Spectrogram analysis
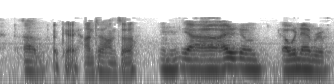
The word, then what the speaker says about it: Hunter x Hunter: Hunter x Hunter does not deserve that, and by the way, we should not pronounce the X. Okay, Hunter x Hunter.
